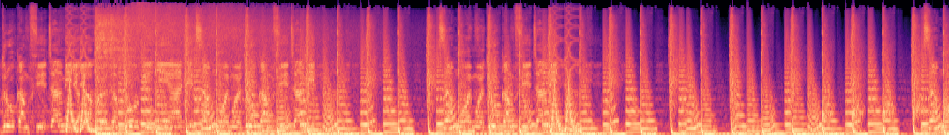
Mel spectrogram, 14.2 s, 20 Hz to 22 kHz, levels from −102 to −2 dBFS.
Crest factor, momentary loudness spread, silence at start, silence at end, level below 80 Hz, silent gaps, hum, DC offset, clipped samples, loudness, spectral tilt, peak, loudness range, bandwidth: 10 dB; 5 LU; 0 s; 0 s; -14 dBFS; none; none; 0.4%; 0.1%; -11 LUFS; -4.5 dB/octave; 0 dBFS; 2 LU; 19.5 kHz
